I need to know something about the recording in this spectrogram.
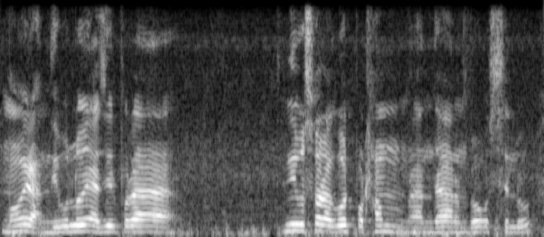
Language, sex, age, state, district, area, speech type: Assamese, male, 30-45, Assam, Nalbari, rural, spontaneous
